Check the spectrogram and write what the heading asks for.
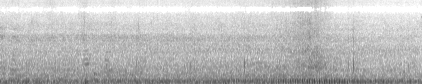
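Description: Road traffic rumbling along the roadside, with a vehicle passing by and growing louder around six seconds in before fading.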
